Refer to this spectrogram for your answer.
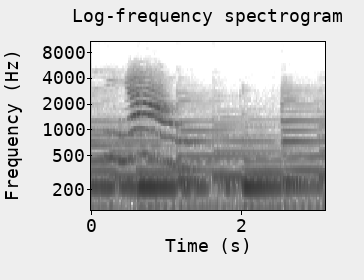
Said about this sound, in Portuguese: Cada gato faz miau, miau fininho, miau grosso. Cada gato faz miau, miau rouco, miau forte.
